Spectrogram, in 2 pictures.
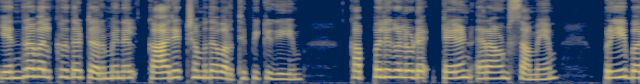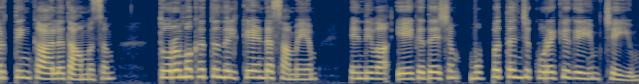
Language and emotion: Malayalam, neutral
